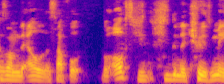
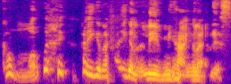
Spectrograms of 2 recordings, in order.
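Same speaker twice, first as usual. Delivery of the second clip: mock playful teasing grumble, jokey swooping sing-song; 4 semitones higher than usual. Recalling what they said to their mum, retelling a jokey complaint. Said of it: "I said it in a very kind of jokey way".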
